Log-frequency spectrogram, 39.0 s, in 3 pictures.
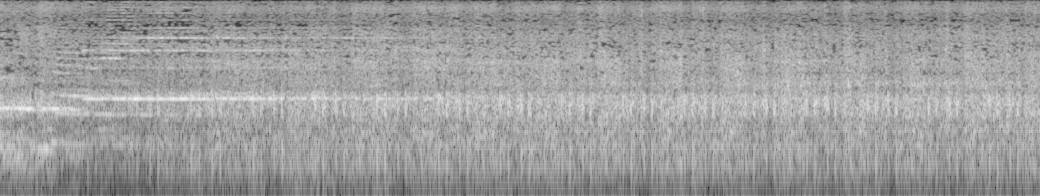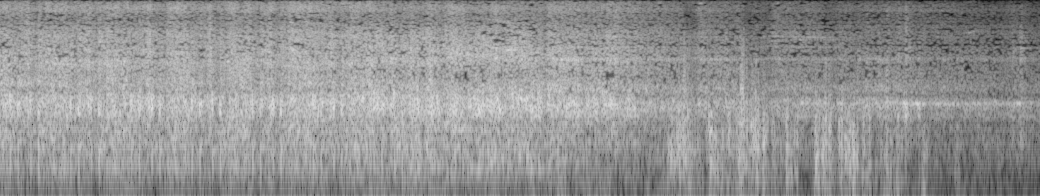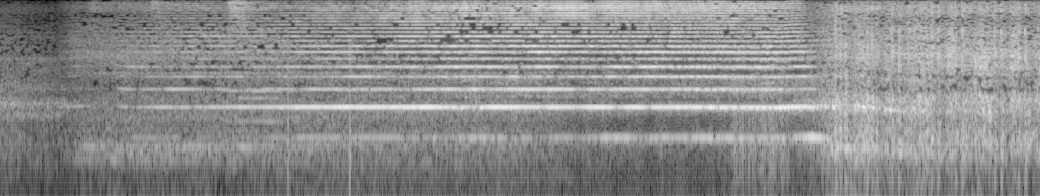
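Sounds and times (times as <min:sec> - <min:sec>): locomotive horn: 0:00.0 - 0:05.6, 0:26.8 - 0:36.6
train coaches rushing past: 0:00.0 - 0:31.1, 0:34.9 - 0:39.0.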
